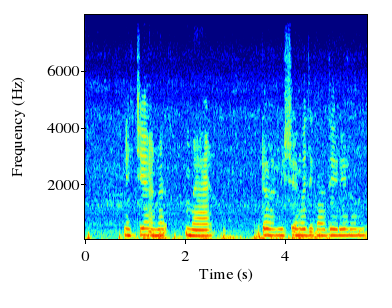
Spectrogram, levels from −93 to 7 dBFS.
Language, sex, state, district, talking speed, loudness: Punjabi, female, Punjab, Fazilka, 105 wpm, -15 LUFS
